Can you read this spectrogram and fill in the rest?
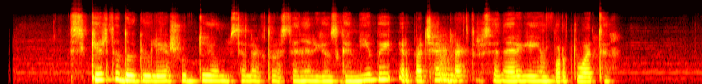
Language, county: Lithuanian, Utena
